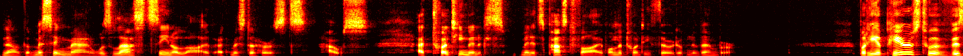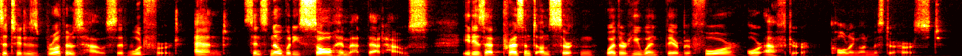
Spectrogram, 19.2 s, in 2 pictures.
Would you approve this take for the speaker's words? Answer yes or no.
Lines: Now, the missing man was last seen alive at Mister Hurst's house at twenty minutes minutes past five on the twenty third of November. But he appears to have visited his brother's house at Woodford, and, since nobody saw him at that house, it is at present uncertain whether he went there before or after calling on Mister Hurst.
yes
